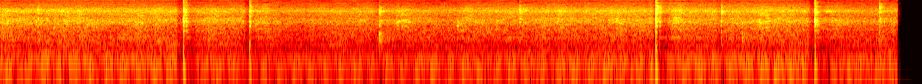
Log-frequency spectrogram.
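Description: Kangkong and baguio beans stirred in a pan with margarine and oyster sauce, giving sizzling frying under a few sharp scrapes and knocks from the utensil against the pan.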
